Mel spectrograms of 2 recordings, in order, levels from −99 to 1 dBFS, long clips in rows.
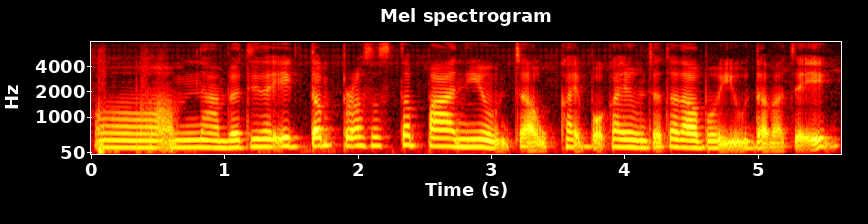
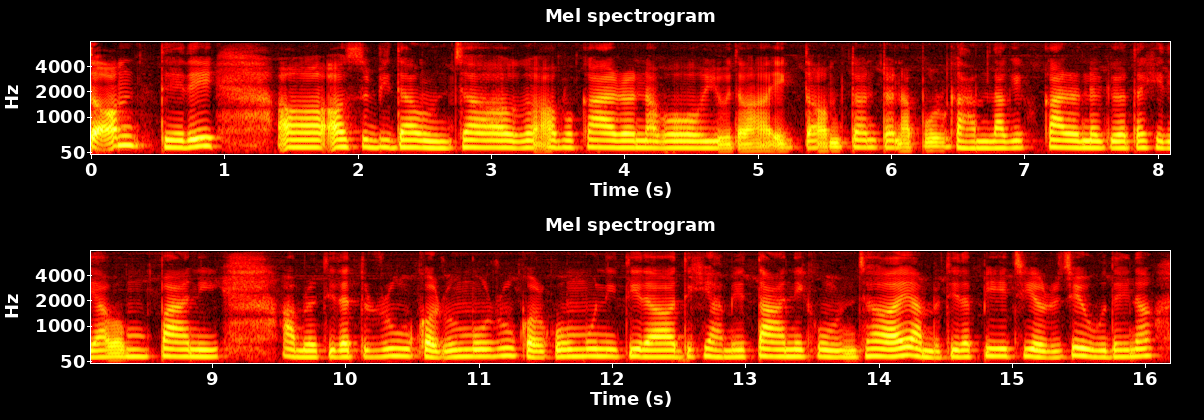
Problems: none marked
